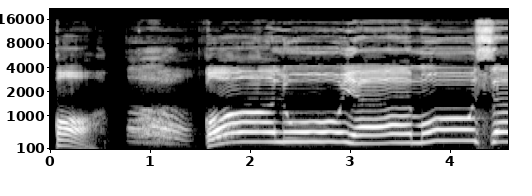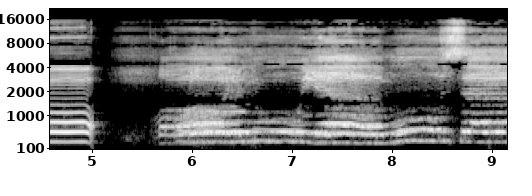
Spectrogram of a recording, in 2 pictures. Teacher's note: qo Q Q lihat bagaimana saya membuka mulut untuk baris atas huruf yang tebal qaf yang makhrajnya berada di mana ya di Pangkal pangkal lidah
